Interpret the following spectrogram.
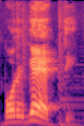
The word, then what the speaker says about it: Borghetti: So this one, Borghetti, that's how you pronounce it, Borghetti.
